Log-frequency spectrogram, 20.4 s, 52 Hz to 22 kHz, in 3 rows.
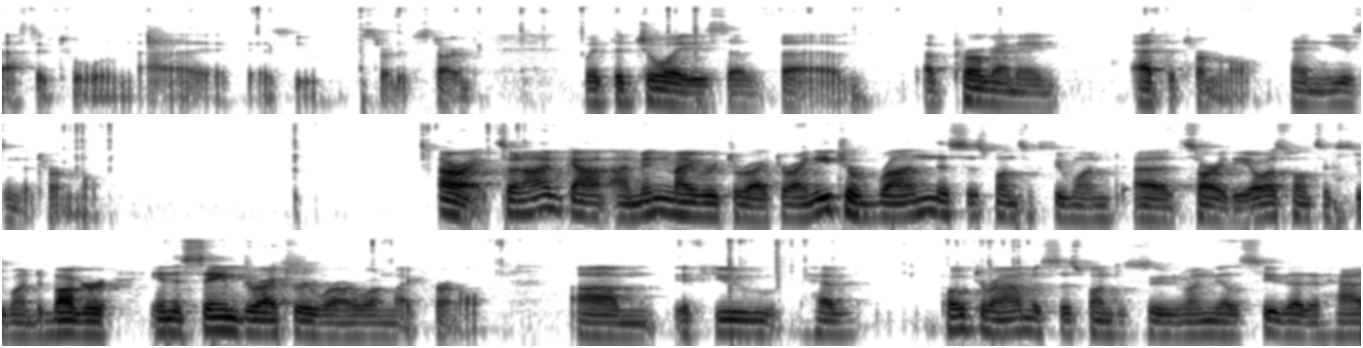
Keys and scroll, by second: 1.8 ctrl+c, 2.6 ctrl+b, 2.9 p, 3.4 ctrl+c, 7.2 super+Tab, 9.3 super+Tab, 15.8-19.0 typing.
